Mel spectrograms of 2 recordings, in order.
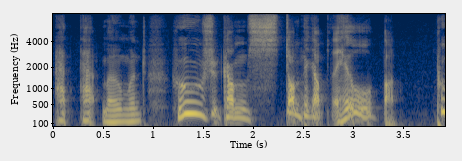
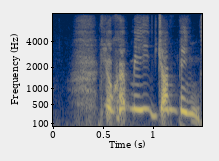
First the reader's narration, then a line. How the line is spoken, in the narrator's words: squeaked Roo as he fell into another mouse hole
